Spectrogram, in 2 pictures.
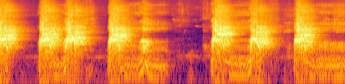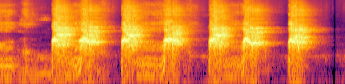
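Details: Face to face, a Chihuahua and a Rottweiler trade barks: loud, harsh yaps often doubled, about ten bursts with short breaks and an undertone of grumbling between them.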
